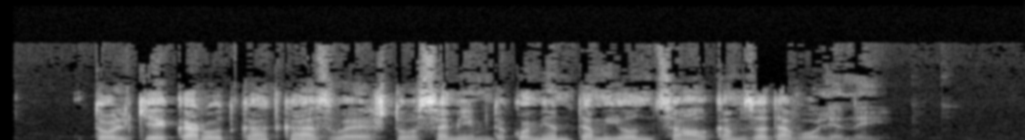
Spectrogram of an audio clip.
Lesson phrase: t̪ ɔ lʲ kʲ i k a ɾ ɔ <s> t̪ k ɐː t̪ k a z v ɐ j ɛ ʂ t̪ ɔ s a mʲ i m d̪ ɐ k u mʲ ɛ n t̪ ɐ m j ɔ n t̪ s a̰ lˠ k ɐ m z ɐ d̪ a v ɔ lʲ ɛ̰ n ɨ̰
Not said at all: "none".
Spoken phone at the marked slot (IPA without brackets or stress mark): none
